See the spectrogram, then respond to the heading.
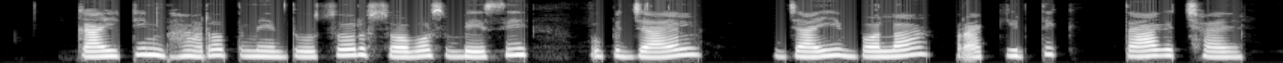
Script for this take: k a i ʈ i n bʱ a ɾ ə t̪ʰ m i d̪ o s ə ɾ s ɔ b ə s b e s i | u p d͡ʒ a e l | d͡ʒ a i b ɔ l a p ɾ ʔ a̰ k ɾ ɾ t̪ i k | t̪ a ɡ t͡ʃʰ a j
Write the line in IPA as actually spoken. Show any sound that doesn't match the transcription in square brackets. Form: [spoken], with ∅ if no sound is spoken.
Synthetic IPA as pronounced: k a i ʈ i n bʱ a ɾ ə [t̪] m [e] d̪ o s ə ɾ s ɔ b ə s b e s i | u p d͡ʒ a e l | d͡ʒ a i b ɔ l a p ɾ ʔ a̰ k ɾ ɾ t̪ i k | t̪ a ɡ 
